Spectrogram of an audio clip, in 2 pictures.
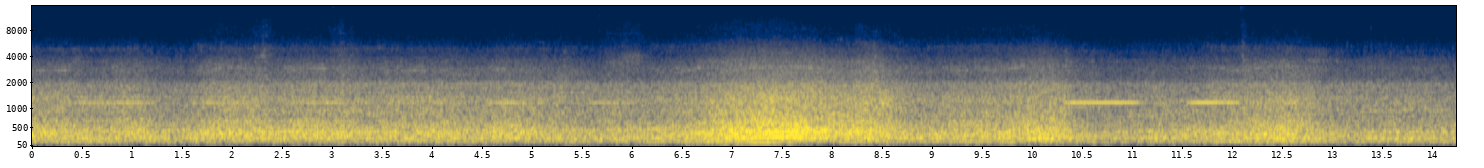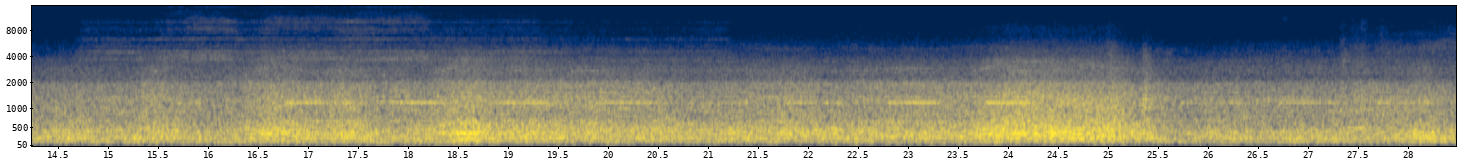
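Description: JCB 536-70 Super Agri telehandler's diesel engine running, revving up in swells as it lifts and moves straw bales. A beeper, typical of a reversing alarm, sounds in several spells of short beeps about two a second.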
